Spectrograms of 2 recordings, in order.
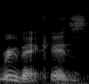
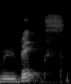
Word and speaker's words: Rubik: saw a debate about whether tunic rhymes with Rubik, and I'm saying, and it rhymes. Tunic Rubik. I think it's because they're thinking Rubik's, which is not. His name is Rubik. His name is Rubik. No, Rubik.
